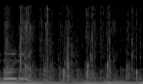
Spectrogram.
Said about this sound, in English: Give the Lord a clap offering.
